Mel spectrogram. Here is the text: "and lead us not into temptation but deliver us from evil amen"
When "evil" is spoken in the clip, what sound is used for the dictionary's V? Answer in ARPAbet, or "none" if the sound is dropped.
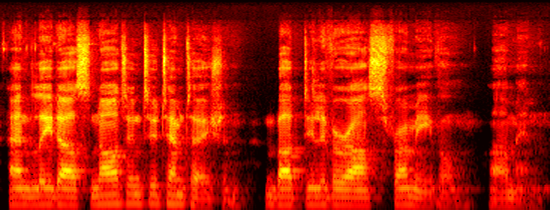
V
